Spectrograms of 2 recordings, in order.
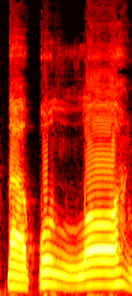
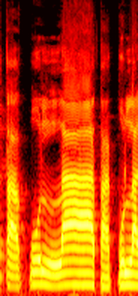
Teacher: Ada lafaz Allah, sebelum lafaz Allah ada harokat dhammah, maka lafaz Allahnya dibaca tafkhim, dibaca tebal. Huruf lam yang di tengahnya nih, huruf lam jalalahnya ini dibaca tebal. Taqullah, jangan dibaca takullah dibaca tipis gitu, jangan, tapi dibaca tebal.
